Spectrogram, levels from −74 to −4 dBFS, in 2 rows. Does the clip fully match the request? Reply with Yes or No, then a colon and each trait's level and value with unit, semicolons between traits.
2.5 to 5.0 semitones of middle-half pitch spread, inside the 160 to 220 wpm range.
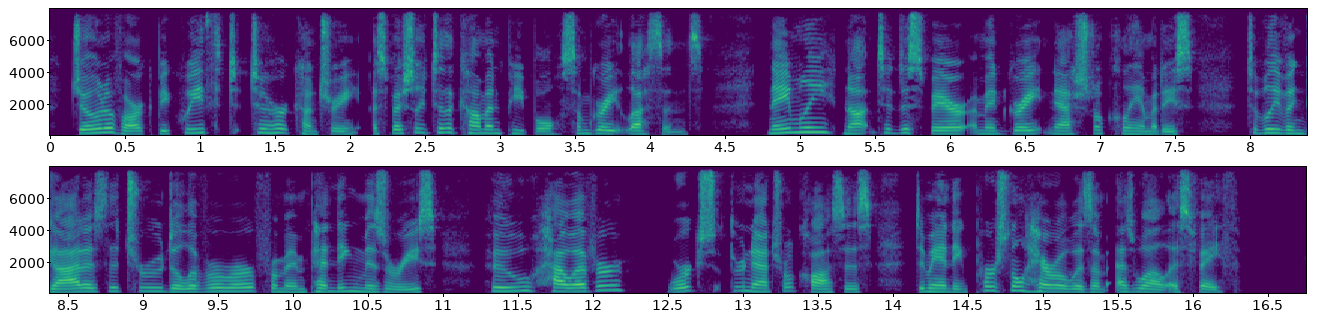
Yes: average, 3.7 semitones; average, 170 wpm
